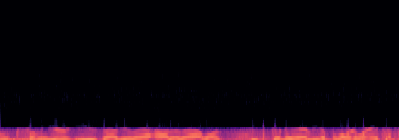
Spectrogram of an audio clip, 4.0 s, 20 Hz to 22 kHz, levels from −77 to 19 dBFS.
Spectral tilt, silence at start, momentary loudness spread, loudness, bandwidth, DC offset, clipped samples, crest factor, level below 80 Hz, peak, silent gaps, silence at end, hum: -12.5 dB/octave; 0 s; 4 LU; -11 LUFS; 2.3 kHz; under 0.1%; under 0.1%; 10 dB; -44 dBFS; 0 dBFS; none; 0 s; none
